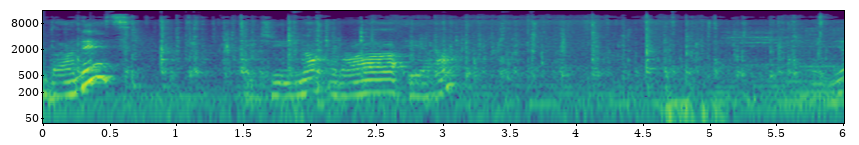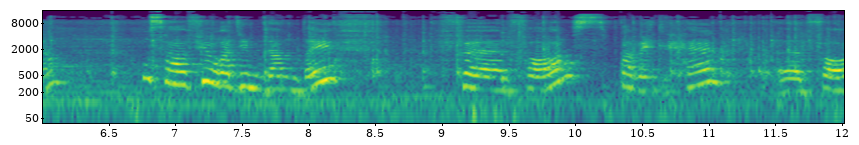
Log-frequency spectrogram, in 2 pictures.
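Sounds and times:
whisk stirring batter: 0.0 - 12.0.

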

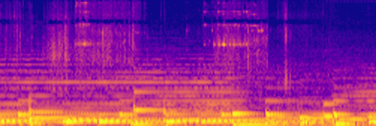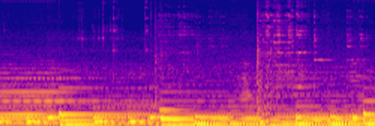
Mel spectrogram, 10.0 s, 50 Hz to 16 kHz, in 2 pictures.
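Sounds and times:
melodic background music: 0.0 - 10.0.

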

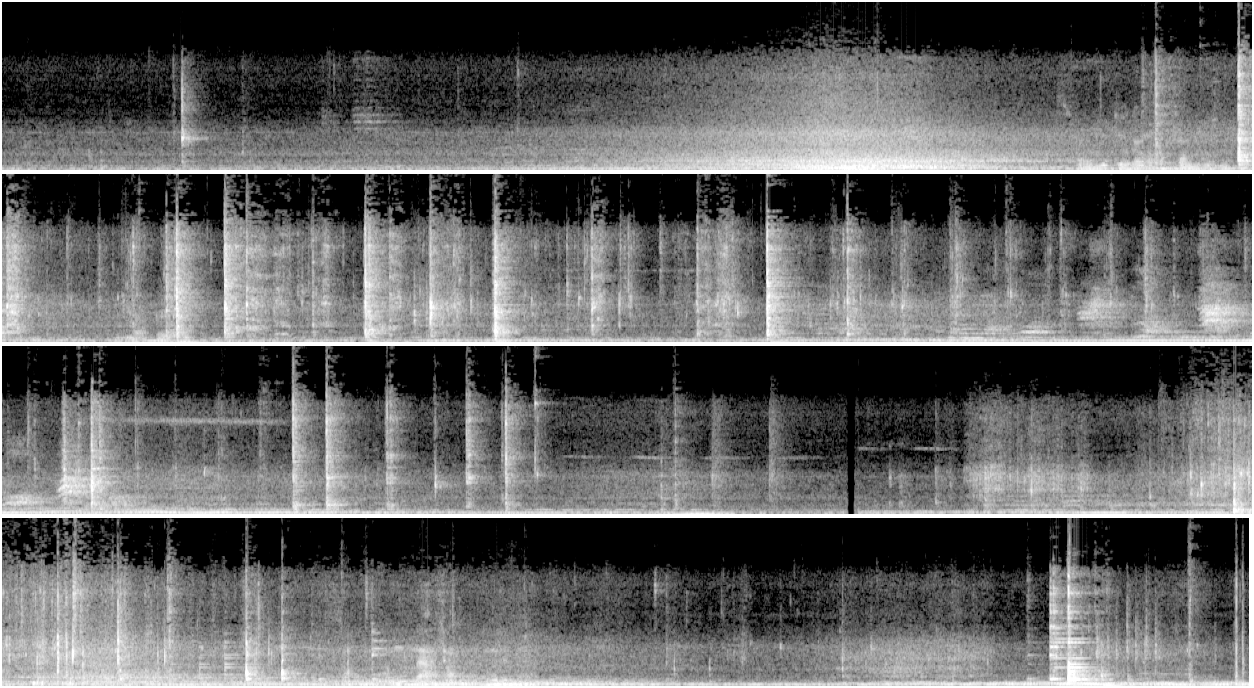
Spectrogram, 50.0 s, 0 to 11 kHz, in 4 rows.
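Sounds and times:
utensils clinking against steel pot: 11.4 - 13.0, 13.8 - 22.1, 24.8 - 30.5, 37.4 - 41.4, 47.7 - 49.1.

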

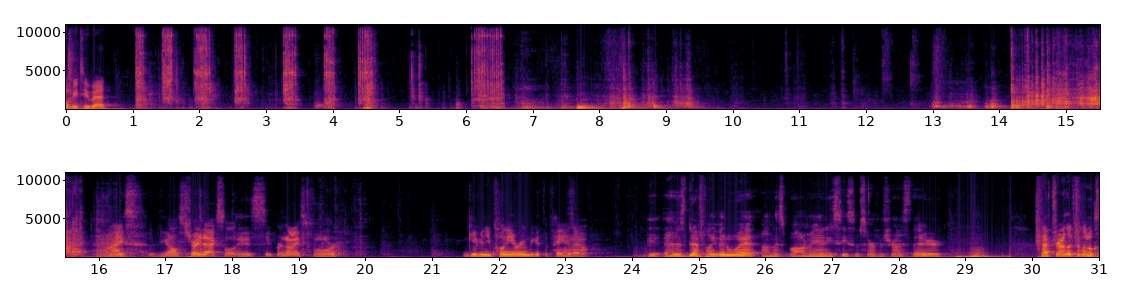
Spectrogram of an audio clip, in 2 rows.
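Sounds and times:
socket ratchet clicking: 1.0 - 4.6
metal scraping and clatter: 1.0 - 12.2, 12.9 - 16.6.

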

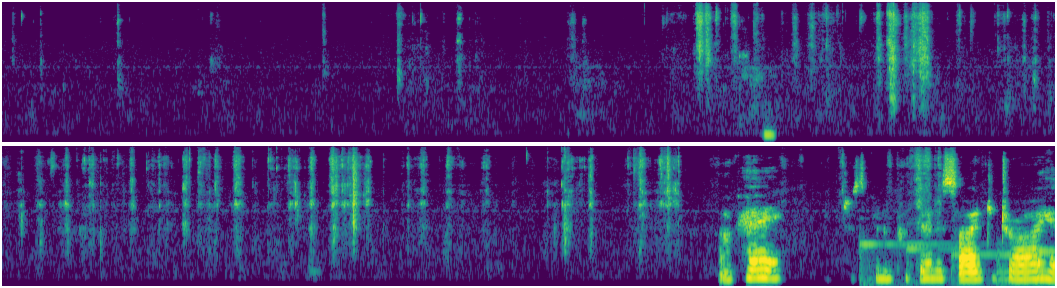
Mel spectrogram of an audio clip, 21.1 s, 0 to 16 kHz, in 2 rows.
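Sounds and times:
paper crinkling and rustling: 6.5 - 20.0.

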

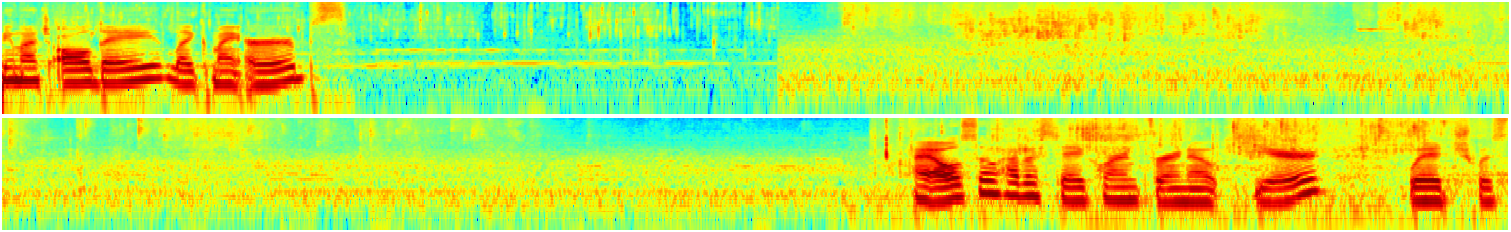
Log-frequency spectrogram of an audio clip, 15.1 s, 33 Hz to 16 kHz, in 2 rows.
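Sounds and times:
water pouring into soil: 1.3 - 10.0, 12.0 - 15.0.

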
